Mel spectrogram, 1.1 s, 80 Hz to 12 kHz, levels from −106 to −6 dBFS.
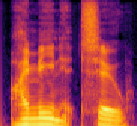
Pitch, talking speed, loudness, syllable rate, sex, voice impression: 105 Hz, 210 wpm, -17 LUFS, 4.4 syllables/s, male, masculine, adult-like, tensed, powerful, bright, slightly clear, raspy, cool, intellectual, mature, friendly, wild, lively, slightly intense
